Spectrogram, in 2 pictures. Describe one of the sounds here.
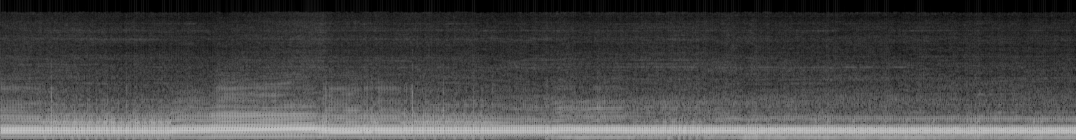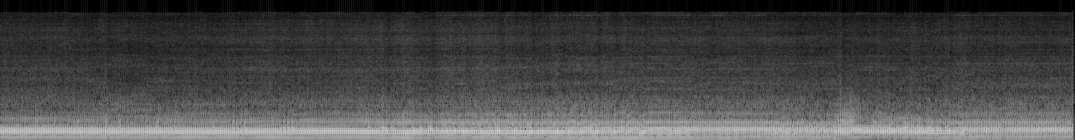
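Wind buffets against a rider's helmet.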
